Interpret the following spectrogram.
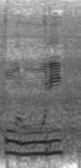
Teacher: نون کو لام میں داخل کریں گے، قاف اور را کو پر کریں گے، را کو واو میں داخل کریں گے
